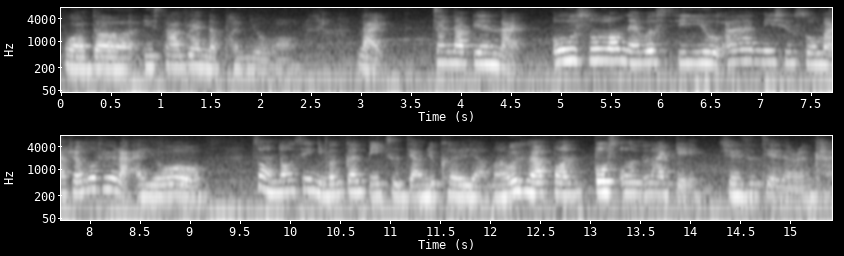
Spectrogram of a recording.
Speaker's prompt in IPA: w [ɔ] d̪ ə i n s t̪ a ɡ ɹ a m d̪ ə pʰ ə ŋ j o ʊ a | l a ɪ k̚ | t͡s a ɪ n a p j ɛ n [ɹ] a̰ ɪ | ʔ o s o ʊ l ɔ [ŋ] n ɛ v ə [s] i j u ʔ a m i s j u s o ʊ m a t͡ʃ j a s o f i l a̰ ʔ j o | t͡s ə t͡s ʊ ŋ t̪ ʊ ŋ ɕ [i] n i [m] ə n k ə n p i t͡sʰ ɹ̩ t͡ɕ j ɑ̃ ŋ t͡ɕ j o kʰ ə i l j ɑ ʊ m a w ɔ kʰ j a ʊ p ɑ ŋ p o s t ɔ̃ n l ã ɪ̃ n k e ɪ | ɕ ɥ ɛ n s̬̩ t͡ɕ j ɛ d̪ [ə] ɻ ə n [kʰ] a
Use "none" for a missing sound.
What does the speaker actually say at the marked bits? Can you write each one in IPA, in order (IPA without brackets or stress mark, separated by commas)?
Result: ɔ, l, ŋ, s, i, m, ə, kʰ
